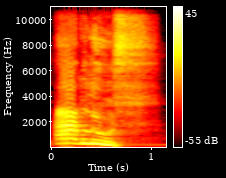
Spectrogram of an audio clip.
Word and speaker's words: Atlus: interested pull an atlus you mean not Atlas oh it's because Atlas everybody pronounce it Atlas Atlas Atlas why can't you say atlus why is it Atlas Atlas Atlas it's atlus what these game is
